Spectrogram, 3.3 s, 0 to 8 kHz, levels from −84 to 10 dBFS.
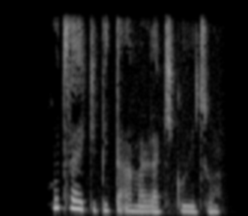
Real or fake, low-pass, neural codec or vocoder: real; 7.2 kHz; none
